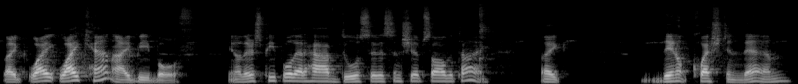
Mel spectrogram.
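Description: A man's voice: mid-range voice, measured pace, a little mellow. A man from Hawaii, a podcast guest, telling history in a casual, earnest way and acting out the people he quotes. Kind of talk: casual conversational storytelling.

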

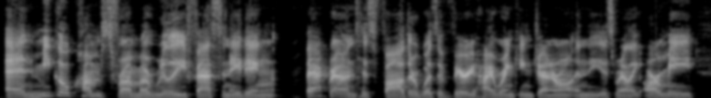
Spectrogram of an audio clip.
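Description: A woman co-hosts a casual podcast, reading news stories aloud and adding wry, deadpan asides. Her voice is lowish yet bright and forward. The sound is dry and close. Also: normal speed, smooth, no room sound. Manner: wry, dry humor, reads articles aloud. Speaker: podcast co-host.

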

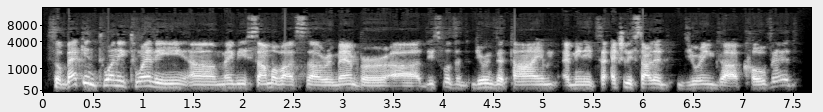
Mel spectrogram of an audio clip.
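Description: A man talks through interview answers, pausing and restarting as he searches for his words. His voice is husky and sits at a middle pitch. The sound is dry and narrow, like a phone line. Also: expressive, dry recording. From Israel. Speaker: guest, entrepreneur and activist.

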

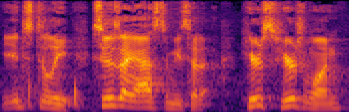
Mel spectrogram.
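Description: Animated and fast, this man's voice sits on the high side and is a bit bright. As host of a laid-back music podcast round table, the Buffalo, United States man jokes and chats freely, frequently correcting himself, indoors at a neighbor's home.

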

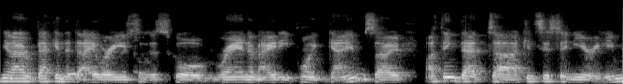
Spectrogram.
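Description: A man co-hosting a rugby podcast, bantering in a cocky, playful way. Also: medium pitch. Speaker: podcast co-host.

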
